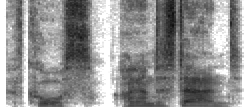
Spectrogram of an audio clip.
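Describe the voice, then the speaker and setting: A woman's voice: on the low side, steady tone, a little slow, creaky, slightly rough, dry recording, clean studio sound, full character voice. A woman voicing a huge, stern beast with a solemn, commanding and sorrowful manner in a children's story. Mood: sad, resigned.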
